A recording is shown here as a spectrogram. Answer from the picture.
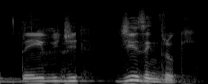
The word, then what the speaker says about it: David Diesendruck: Hoje está aqui comigo ele, o Victor Alexandre, que vocês já conhecem, mas temos aqui a presença ilustre de David Dizendruck. Falei certo, né? certo.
